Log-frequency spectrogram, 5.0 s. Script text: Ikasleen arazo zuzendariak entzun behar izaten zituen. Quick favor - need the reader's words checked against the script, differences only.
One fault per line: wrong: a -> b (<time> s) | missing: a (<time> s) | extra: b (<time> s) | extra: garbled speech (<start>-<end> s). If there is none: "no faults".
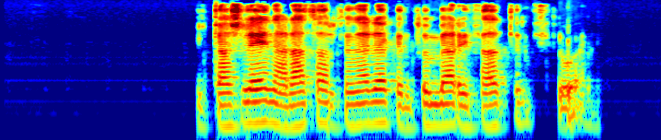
no faults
